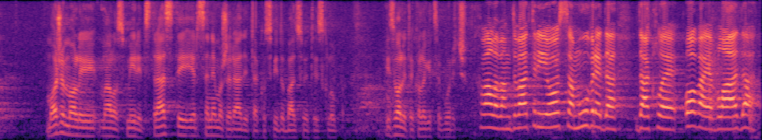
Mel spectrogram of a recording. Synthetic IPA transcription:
mo̞ʒemo̞limalo̞smiːɾit̪st̪ɾaːst̪ijeɾsene̞mo̞ʒeɾaːd̪it̪iako̞sʋid̪obat̪sujet̪eisklˠuːpaizʋo̞lit̪eko̞le̞ɡit̪ebuɾit͡ɕu̥xʋaːlˠaʋamd̪ʋaːt̪ɾiːo̞samuʋɾe̞d̪ad̪akle̞o̞ʋaje̞ʋlˠaːd̪a

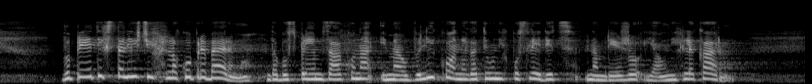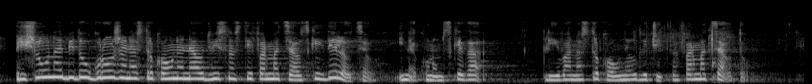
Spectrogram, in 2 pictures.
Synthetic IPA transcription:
ʋəpɾɛjeːt̪ixst̪aliʃt͡ʃixlaxkoːpɾɛbɛːɾɛmɔd̪abospɾɛjeːmzaːkɔnaʔimewʋɛlikɔnɛɡat̪iwnixpɔsleːd̪it̪snamɾeːʒɔjaːwnixlɛkaːɾn | pɾiʃloːnajbid̪ɔuɡɾoːʒɛnjast̪ɾɔkɔwnɛnɛɔd̪ʋiːsnɔst̪ifaɾmat̪sɛwt̪skiɣd̪eːlawt̪sɛwinɛkɔnoːmskɛɡa | pliʋanast̪ɾɔkɔwnɛɔd̪lɔt͡ʃit̪ʋɛfaɾmat̪sɛ̰wt̪ɔ̰w

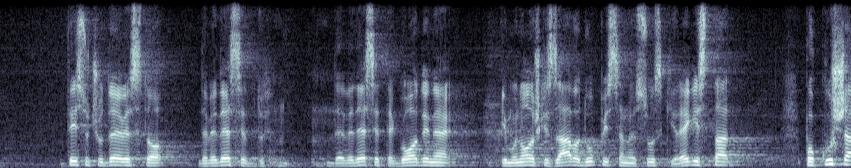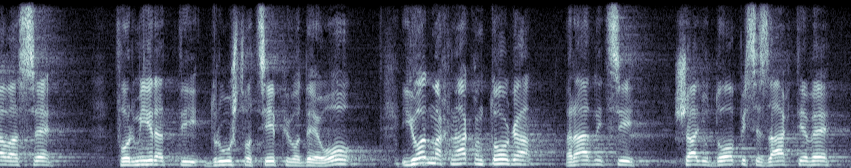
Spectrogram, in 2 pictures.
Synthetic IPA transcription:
t̪isut͡ʃud̪e̞ʋet̪st̪o̞d̪eʋed̪eset̪ | d̪eʋe̞d̪e̞se̞t̪e̞ɡo̞d̪ine̞imuno̞lˠo̞ʃkizaːʋo̞d̪upiːsanojesuskiɾe̞ɡist̪aɾ | po̞kuʃaːʋase̞ | fo̞ɾmiːɾat̪id̪ɾuːʃt̪ʋo̞t̪sje̞piʋo̞d̪e̞oːio̞d̪maxnaːko̞nt̪o̞ɡaɾaːd̪nit̪si | ʃaʎud̪o̞ːpise̞zaːxt̪je̞ʋe̞

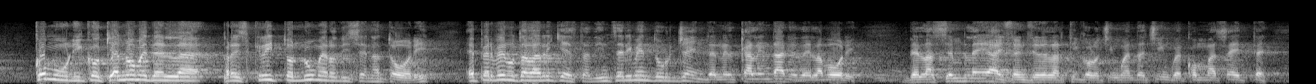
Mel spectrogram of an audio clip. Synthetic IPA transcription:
komuːnikʊk̟ɪanːɔːmɪd̪elpɾeskɾit̪ːʊnuːmɛɾʊd̪isɛnat̪ɔːɾi | ɛpːɛɾvenuːt̪̬alarikjɛst̪ad̪iːnsɛɾimɛnt̪ʊurd͡ʒɛnt̪enelkalɛnd̪aːɾjod̪ejlavoːɾi | d̪elːasːɛmblɛːajsɛnt̪sid̪ɛlːart̪iːkolot͡ʃiŋkwant̪at͡ʃiŋkwekɔmːasɛt̪ːe

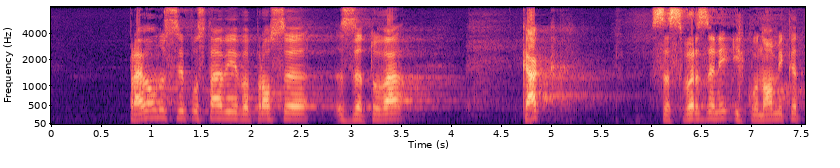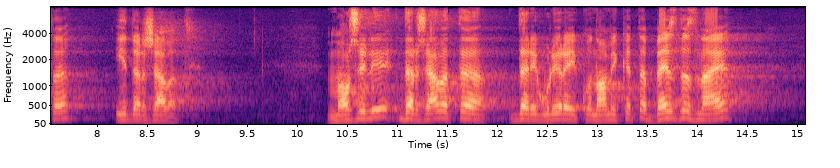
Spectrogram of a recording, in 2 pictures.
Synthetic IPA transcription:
pɾavilˠnosɛpost̪avivɐpɾɔsəzɐt̪ova | kak | səsvɤɾzɐniʔikonɔmikət̪ə | id̪ɐɾʒavət̪ə̥ | mɔʒɛlid̪ɐɾʒavət̪əd̪ɐɾɛɡʊliɾəikonɔmikət̪əbɛzd̪ɐznaɛ

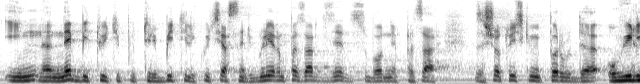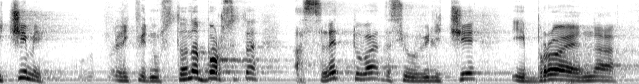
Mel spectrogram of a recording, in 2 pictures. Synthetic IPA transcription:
inɐnɛbit̪uit̪ɛpot̪ɾɛbit̪ɛlikʊit̪sɛasnɛɾɛɡʊliɾɐmpɐzaɾd̪ɐzd̪ɛnɐsvˠobɔd̪nijəpɐzaɾ | zɐʃt̪ɔt̪oiskəmɛpɤɾvod̪ɐovɛlit͡ʃimɛ | likvid̪nost̪ənɐbɔɾsət̪ə | ɐslɛt̪ːovad̪ɐsɛovɛlit͡ʃɛ | ibɾɔjənɐ

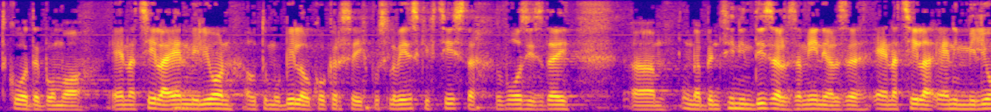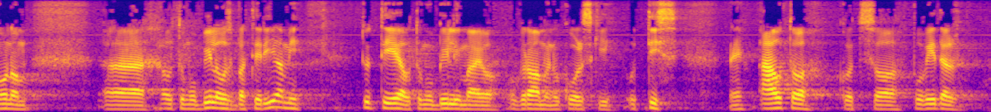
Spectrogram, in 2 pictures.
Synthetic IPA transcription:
t̪ḁkoːd̪abomɔ | ɛ̰nat̪seːlaɛnmiljoːnawt̪ɔmɔbilɔwkokəɾsɛjixpɔslɔʋeːnskixt̪seːst̪axʋoːzizd̪aj | əunabɛnt̪zinind̪izəlzameːnjalzəɛːnat̪seːlaʔɛnimːiljoːnɔm | əawt̪ɔmɔbilɔwzbat̪ɛɾijami | t̪ut̪ːeawt̪ɔmɔbilimaːjɔɔɡɾɔmənɔkoːlskiɔt̪ːis | nɛawt̪ɔkɔt̪sɔpɔʋeːd̪al

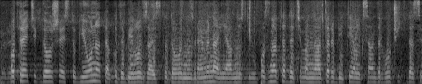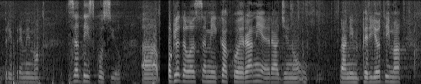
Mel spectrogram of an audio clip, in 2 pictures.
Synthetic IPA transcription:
od̪̚t̪ːɾe̞t͡ɕe̞ɡd̪o̞ʃe̞ːst̪o̞ɡjuːnat̪ako̞d̪ajebiːlˠo̞zajist̪ad̪o̞ʋo̞ʎʲnoʋɾe̞me̞naijaːʋno̞st̪jupo̞znat̪ad̪at͡ɕe̞mand̪aːt̪oɾbit̪ialeksand̪aɾʋut͡ʂit͡ɕd̪ase̞pɾipɾe̞mimo̞zad̪iskusiju | po̞ɡle̞d̪alˠasamikako̞je̞ɾanije̞ɾaːd͡ʑe̞no̞u | ɾanimpe̞ɾio̞d̪ima

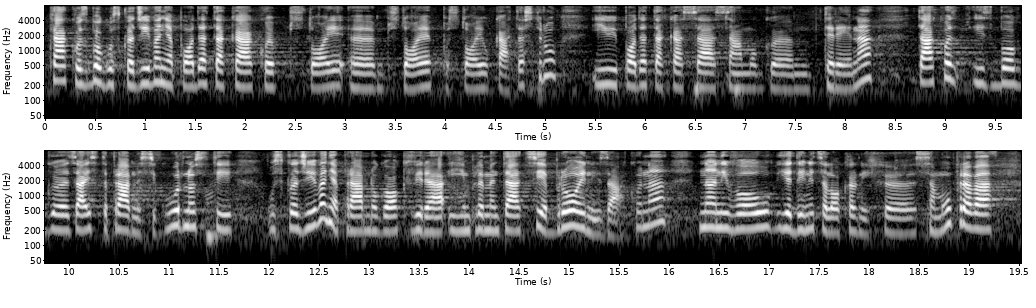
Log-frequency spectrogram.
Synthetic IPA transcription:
kako̞zbo̞ɡusklˠad͡ʑiːʋaɲapo̞d̪at̪akako̞jest̪ojest̪o̞jepo̞st̪o̞jeukat̪ast̪ɾu | ipo̞d̪at̪akasasaːmo̞ɡt̪e̞ɾeːna | t̪ako̞izbo̞ɡzajist̪apɾaːʋne̞siɡuːɾno̞st̪i | usklˠad͡ʑiːʋaɲapɾaːʋno̞ɡo̞kʋiɾaʔiːmple̞me̞nt̪aːt̪sije̞bɾo̞ːjnixza̰ːko̞na | naniʋo̞uje̞d̪init̪salˠo̞kalˠnixsamoupɾaʋa

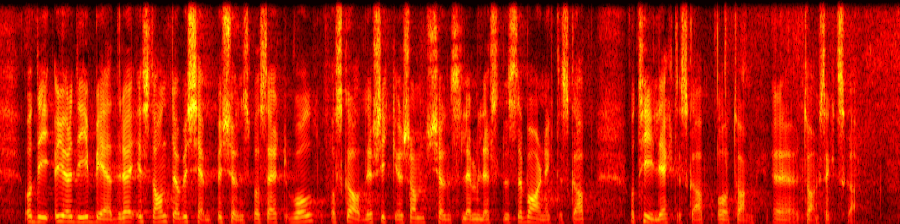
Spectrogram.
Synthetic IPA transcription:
ʔɔd̪ɪʔɔjøːɾəd̪ɪbeːd̪ɾəʔɪst̪ɑnːt̪ʰɪlɔbəɕɛmpəɕœnsbɑseːʈʋɔlːɔskɑːd̪lɪəʂɪkːəʂɔmçœnslɛmlɛst̪lsəbɑːɳəɛkt̪ʰəskɑːpɔt̪ʰiːd̪lɪəɛkt̪ʰəskɑːpɔt̪ʰʋɑ̰ŋt̪ʰʋɑ̰ŋsɛkt̪ə̥skɑ̰ːp̚

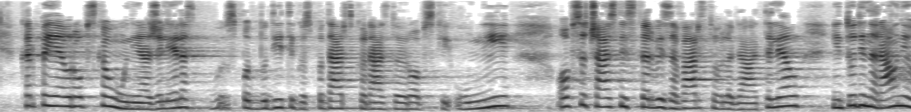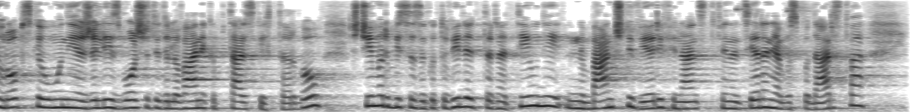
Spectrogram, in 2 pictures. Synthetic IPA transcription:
kaɾpajɛɛwɾoːpskauːnijaʒɛleːlaspɔd̪̚bud̪it̪iɡɔspɔd̪aːɾskɔɾaːst̪ʋɛwɾoːpskiʔuːniji | ɔpsɔt͡ʃaːsniskəɾbizaʋaːɾst̪ʋɔwlaɡaːt̪ɛljɛwint̪uːd̪inaɾawniɛwɾoːpskɛuːnijɛʒɛliːzbolʃat̪id̪ɛlɔʋaːnjɛkapi̥t̪aːlskixt̪əɾɡɔw | st͡ʃiməɾbisɛzaɡɔt̪ɔʋilialt̪ɛɾnat̪iwninɛbant͡ʃniʋiɾifiafinant̪siːɾanjaɡɔspɔd̪aːɾst̪ʋa

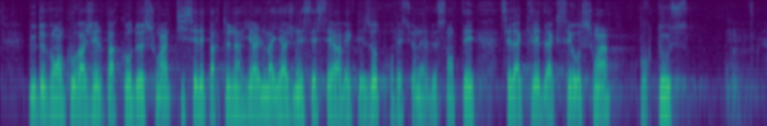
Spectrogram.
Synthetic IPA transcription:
nud̪əvɔ̃ɑ̃kuʁaʒeləpaʁkuʁd̪əswɛ̃t̪iselepaʁt̪ənaʁjaeləmajaʒnesesɛʁavɛklezot̪χəpχɔfɛsjɔnɛld̪əsɑ̃t̪esɛlakled̪əlaksɛoswɛ̃ | puʁt̪us

